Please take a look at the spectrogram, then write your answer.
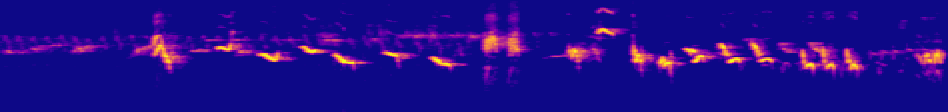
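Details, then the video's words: Greater green leafbird singing in processed masteran audio used to stir birds into song: a run of clear descending whistled notes, then louder rapid chirps and slurs, over a faint high continuous tone. "SUARA CUCAK IJO NGPLONG BIKIN KAGET! PALING AMPUH UNTUK BURUNG STRESS!"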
